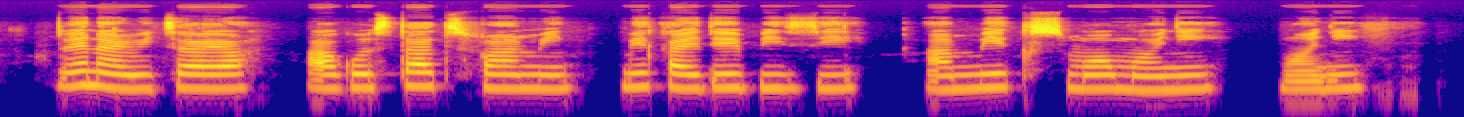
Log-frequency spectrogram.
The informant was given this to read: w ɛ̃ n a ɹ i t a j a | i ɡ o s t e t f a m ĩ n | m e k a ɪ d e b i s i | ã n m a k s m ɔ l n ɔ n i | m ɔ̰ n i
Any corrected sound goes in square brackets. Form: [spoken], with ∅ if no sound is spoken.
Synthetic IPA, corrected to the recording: w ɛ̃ n a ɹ i t a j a | [a] ɡ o s t [a] t f a m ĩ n | m e k a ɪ d e b i [z] i | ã n m [e] k s m ɔ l [m] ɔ n i | m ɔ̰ n i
